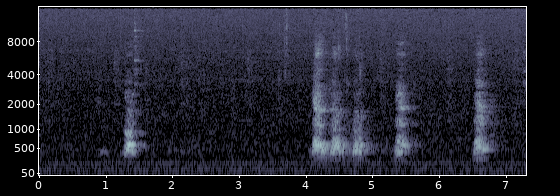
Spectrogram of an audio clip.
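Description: Recorded dog barking played back: a single bark about a second in, then a quick run of three barks around four seconds in, followed by two more single barks.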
